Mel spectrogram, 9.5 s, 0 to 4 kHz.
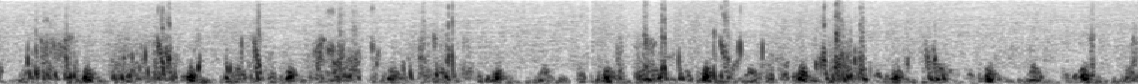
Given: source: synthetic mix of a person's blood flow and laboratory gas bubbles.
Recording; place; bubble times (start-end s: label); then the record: Doppler ultrasound of blood flow; precordium
0.00-0.03 s: bubbles
0.21-0.68 s: bubbles
0.90-1.51 s: bubbles
1.61-1.71 s: bubbles
1.85-2.35 s: bubbles
2.54-3.02 s: bubbles
3.08-3.17 s: bubbles
3.33-3.97 s: bubbles
5.13-5.74 s: bubbles
5.92-6.21 s: bubbles
6.30-6.60 s: bubbles
6.78-7.28 s: bubbles
7.54-7.60 s: bubbles
7.69-7.92 s: bubbles
9.04-9.17 s: bubbles
9.41-9.49 s: bubbles
From the record:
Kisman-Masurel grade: 232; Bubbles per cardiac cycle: several, 3 to 8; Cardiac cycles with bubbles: 50 to 99%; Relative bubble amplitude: moderate (0.250 to 0.450); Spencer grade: 3 (all of the cardiac periods contain showers or single bubble signals, but not dominating or overriding the cardiac motion signals); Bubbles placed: only in the low amplitude regions of the cardiac cycle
